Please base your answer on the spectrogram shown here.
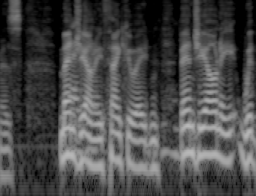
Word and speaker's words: Mangione: many times have we seen, how do you pronounce United Luigi's last Healthcare. name? What's his, whatever his name is? Mangione.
